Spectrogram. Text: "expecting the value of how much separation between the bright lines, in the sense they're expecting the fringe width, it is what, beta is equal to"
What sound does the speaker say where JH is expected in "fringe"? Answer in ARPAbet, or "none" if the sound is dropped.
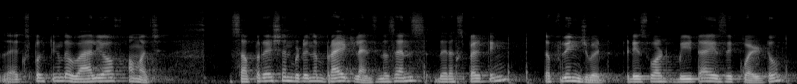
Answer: JH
